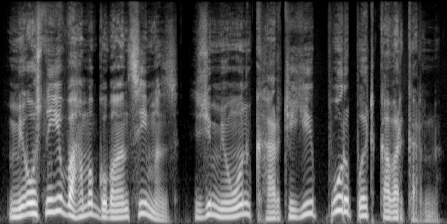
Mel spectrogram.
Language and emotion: Kashmiri, surprised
